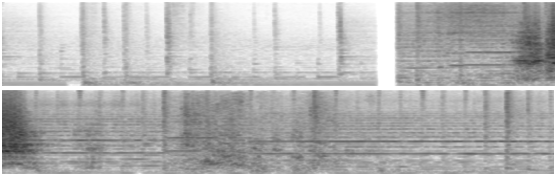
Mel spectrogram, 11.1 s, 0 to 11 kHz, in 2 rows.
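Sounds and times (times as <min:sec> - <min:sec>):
dramatic soundtrack music: 0:00.0 - 0:11.0
lion roaring: 0:05.0 - 0:09.3.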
